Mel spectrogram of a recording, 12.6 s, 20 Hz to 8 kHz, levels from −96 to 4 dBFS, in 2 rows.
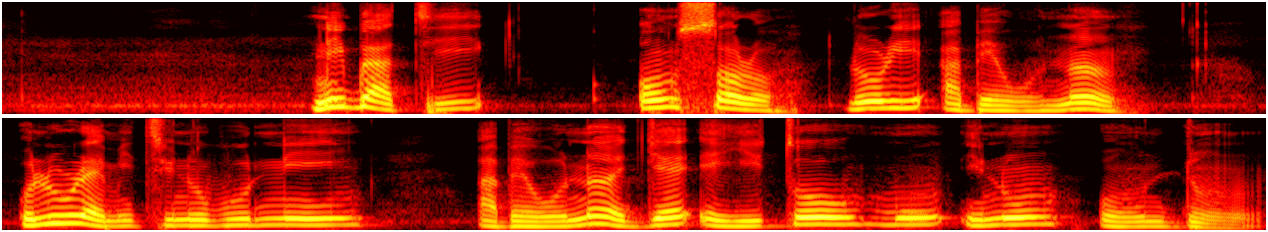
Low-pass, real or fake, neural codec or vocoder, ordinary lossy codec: none; real; none; none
